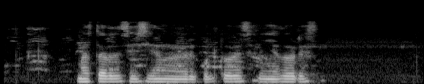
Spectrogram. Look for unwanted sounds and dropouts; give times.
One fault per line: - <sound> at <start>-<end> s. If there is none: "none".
none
